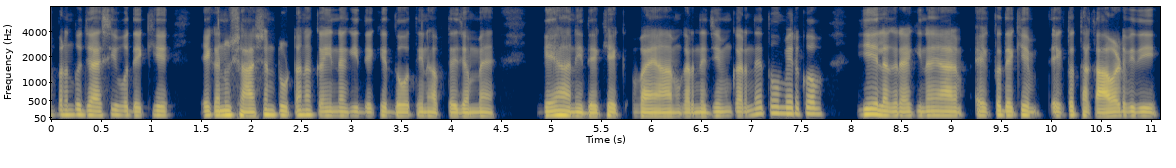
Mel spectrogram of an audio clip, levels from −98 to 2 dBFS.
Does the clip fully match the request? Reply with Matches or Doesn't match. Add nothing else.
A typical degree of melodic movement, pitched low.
Matches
